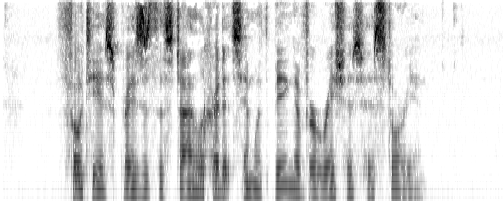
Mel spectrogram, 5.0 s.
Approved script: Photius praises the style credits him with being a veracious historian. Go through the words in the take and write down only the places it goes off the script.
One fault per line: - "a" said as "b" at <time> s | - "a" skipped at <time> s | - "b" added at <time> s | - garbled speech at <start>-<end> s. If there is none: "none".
none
